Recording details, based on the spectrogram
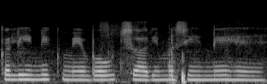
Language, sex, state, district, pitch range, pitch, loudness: Hindi, female, Haryana, Jhajjar, 205-220 Hz, 210 Hz, -21 LUFS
